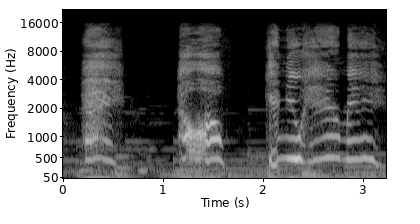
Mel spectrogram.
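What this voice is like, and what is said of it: Whisper yelling. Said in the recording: “was trying to whisper yell. Do you know how to whisper yell?”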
